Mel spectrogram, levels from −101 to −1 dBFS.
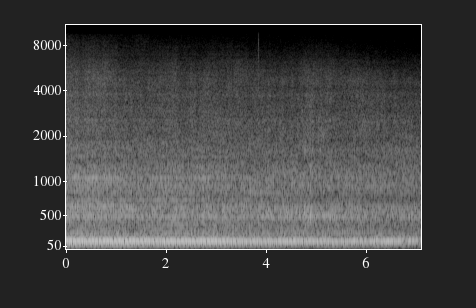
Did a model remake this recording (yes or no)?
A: no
